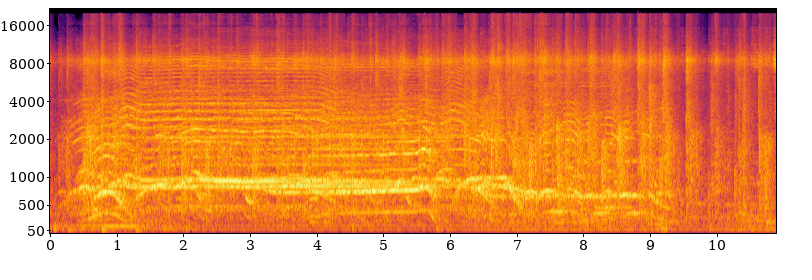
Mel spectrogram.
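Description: A church congregation in Arusha, Tanzania cheers and shouts for Jesus, a loud sustained crowd roar with whoops and some clapping that holds for most of the stretch before easing slightly near the end.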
